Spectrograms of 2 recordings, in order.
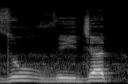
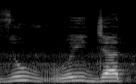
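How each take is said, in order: Both takes have the same delivery.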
